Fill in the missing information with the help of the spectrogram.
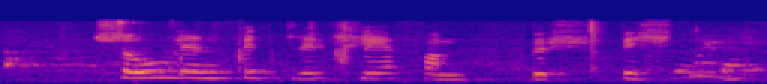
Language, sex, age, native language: Icelandic, female, 10, Icelandic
